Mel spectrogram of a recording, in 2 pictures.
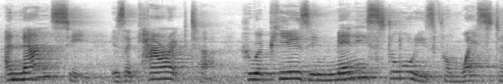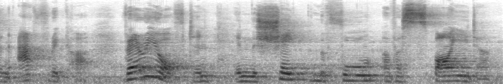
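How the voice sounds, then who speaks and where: A woman telling a folk tale to children in an unhurried, expressive way, speaking directly to her listeners. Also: medium pitch, far from the mic, slight background noise. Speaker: storyteller. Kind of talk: storytelling for children. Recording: roomy echo, voice from off the mic, faint background.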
